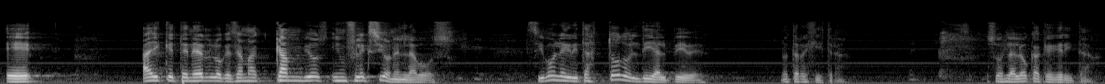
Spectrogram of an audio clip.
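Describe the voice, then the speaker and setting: A man's voice: mid-range voice, animated, unhurried, pauses often, a little mellow, highs cut off. A man with a Rioplatense accent preaching a sermon, speaking directly to his congregation. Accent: Rioplatense Spanish. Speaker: pastor. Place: church service.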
